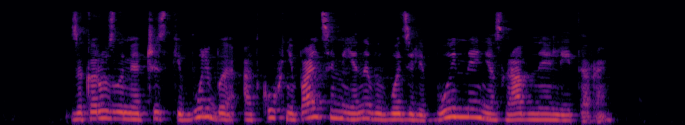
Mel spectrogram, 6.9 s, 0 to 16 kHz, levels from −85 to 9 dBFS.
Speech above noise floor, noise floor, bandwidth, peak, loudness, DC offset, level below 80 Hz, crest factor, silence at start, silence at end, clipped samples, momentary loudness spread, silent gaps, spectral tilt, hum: 47 dB; -83 dBFS; 11.5 kHz; -20 dBFS; -37 LUFS; under 0.1%; -72 dBFS; 18 dB; 0.7 s; 0.75 s; under 0.1%; 9 LU; none; -5 dB/octave; none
